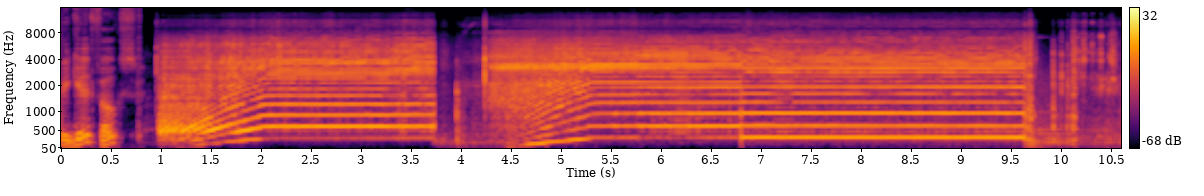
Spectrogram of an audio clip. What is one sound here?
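An oscillating power tool whines loudly as it spins up and cuts.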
